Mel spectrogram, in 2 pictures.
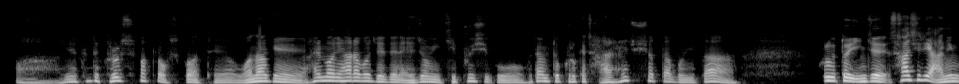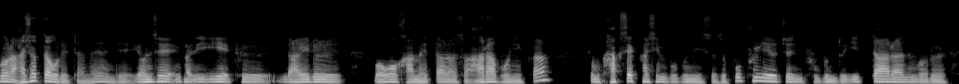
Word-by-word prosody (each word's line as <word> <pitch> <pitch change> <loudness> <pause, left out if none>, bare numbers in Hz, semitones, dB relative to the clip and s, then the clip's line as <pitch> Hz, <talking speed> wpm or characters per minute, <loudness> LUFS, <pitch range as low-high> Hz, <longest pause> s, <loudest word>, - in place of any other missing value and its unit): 아 80 -3 -9
예. 125 +2 0
근데 150 +6 -4
그럴 160 +4 +1
수밖에 165 +3 -4
없을 105 - -4
것 100 -5 0
같아요. 95 -2 -4
워낙에 115 - +4
할머니, 165 +1 +4
할아버지에 155 -6 +3
대한 115 -4 +1
애정이 115 +5 +2
깊으시고 100 -4 -3
그다음에 145 +9 0
또 140 -1 0
그렇게 130 0 -2
잘해 110 - -1
주셨다 155 -6 -4
보니까그리고 105 - -3 0.8
또 165 - +8
인제 140 0 +6
사실이 205 +1 +4
아닌 135 +2 +5
걸 135 -2 +3
아셨다고 140 - +2
그랬잖아요. 95 +4 -5
인제 100 0 -7
연세 120 +4 +1
그러니까 115 -2 -3
이 115 - -2
이게 120 0 0
그 105 -3 -4
나이를 110 -1 0 0.3
먹어 115 +3 +1
감에 100 -1 -1
따라서 100 -3 -2
알아 110 +7 +1
보니까 105 - -3 0.3
좀 110 -2 -3
각색하신 125 -1 -2
부분이 105 0 -4
있어서 100 +1 -7
부풀려진 140 - -1
부분도 100 0 -5
있다라는 115 0 0
거를 100 -1 -3
115 Hz, 385 characters per minute, -22 LUFS, 100-140 Hz, 0.8 s, 또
